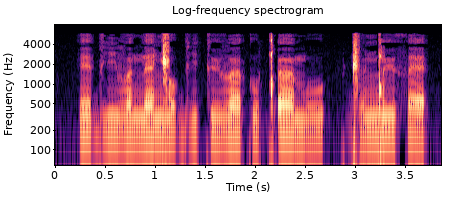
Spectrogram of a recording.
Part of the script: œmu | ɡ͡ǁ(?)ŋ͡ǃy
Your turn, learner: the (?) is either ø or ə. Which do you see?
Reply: ø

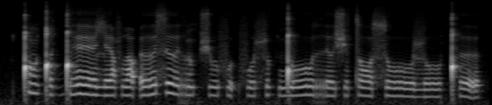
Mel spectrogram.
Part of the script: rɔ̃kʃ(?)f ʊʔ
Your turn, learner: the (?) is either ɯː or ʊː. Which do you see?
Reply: ʊː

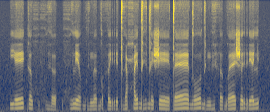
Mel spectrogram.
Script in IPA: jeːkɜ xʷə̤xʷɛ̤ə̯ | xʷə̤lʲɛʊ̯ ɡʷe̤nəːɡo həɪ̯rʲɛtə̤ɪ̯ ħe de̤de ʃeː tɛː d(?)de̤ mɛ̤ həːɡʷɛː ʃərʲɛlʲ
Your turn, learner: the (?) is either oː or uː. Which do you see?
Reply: oː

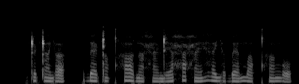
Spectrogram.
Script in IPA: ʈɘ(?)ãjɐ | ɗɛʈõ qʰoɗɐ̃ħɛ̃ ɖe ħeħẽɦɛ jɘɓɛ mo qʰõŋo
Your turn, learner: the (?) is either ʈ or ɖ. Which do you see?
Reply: ʈ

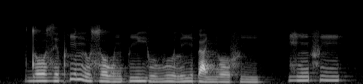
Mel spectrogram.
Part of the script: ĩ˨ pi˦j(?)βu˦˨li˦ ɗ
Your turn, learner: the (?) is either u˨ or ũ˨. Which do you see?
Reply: u˨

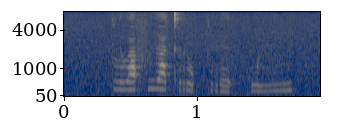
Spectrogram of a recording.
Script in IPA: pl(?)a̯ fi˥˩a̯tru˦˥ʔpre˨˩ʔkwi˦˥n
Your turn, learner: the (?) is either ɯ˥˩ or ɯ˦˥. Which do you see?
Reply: ɯ˦˥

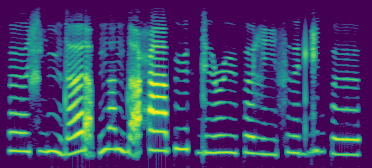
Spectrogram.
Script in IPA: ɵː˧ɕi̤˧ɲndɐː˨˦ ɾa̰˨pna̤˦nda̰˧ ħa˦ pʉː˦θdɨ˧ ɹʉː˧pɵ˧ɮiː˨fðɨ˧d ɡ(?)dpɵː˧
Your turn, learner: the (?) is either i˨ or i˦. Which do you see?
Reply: i˦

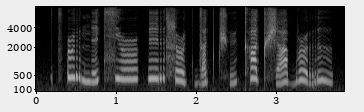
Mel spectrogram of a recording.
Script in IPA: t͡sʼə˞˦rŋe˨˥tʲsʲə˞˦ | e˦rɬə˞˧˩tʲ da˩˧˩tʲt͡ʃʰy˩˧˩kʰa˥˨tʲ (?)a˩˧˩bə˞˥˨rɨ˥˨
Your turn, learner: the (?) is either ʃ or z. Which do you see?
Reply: ʃ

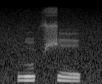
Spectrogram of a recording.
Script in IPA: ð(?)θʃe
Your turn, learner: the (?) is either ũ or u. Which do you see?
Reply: ũ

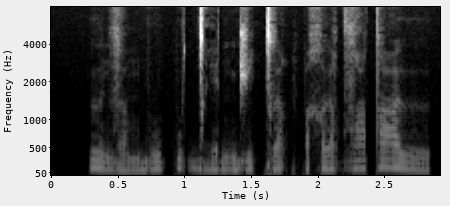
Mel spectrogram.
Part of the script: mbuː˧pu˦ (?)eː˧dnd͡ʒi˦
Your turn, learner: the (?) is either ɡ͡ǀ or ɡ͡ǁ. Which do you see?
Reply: ɡ͡ǀ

